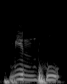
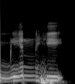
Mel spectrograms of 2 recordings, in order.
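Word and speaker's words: مِنْهُ: huruf jermyn nginepnya dari kalau dia ketemu Who maka tetap dia minhu darinya ya tidak berubah jadi min-hee enggak berubah jadi mimpi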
